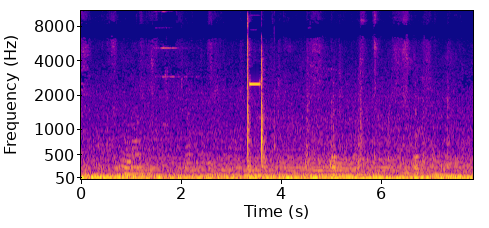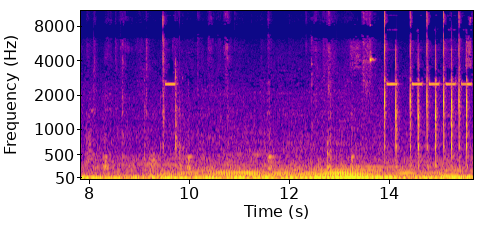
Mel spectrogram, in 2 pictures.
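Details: Motorized electric mini rehabilitation pedal exerciser being switched on and started via power, start and speed buttons: short high button beeps, then a low steady motor hum.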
